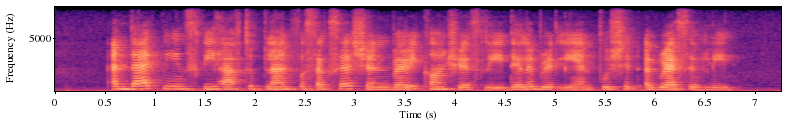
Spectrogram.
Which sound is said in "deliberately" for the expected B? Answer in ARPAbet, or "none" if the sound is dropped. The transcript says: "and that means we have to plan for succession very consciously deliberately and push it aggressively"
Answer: B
